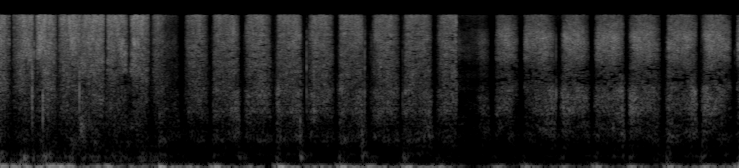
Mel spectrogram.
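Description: A gloved hand rubs dye remover into the surface of a large, hollow, vintage German leather satchel with a cotton ball held in metal tweezers. It produces a steady run of quick back-and-forth strokes, each a bright, breathy scrubbing hiss over a low rumble. There is a brief lull partway through before the rubbing picks up again.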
